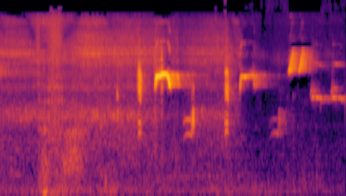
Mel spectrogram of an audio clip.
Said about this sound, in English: Cue bird noises. Yeah, there we go.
